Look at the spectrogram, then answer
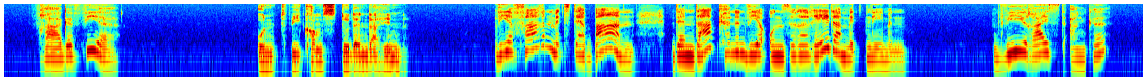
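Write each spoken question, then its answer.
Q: Wie reist Anke?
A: Mit der Bahn (mit Rädern)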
